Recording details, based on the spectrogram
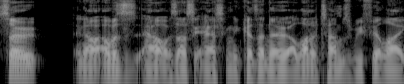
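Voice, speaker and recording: In a very clean recording with a silent background and a dry, close sound with no echo, a man with a fairly low voice talks at a fairly quick pace in a flat monotone. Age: 20s. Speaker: podcast host. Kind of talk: interview.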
